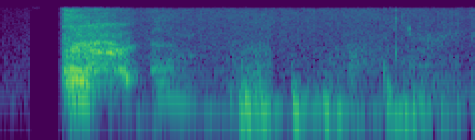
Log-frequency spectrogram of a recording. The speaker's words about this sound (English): I'm not editing out the coughs, COVID.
